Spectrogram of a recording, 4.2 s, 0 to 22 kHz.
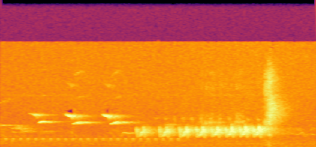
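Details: Sunset song of a thrush nightingale on 30 May 2021: soft high whistles, then a sustained fast rattling series of repeated notes ending in a sharp burst.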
